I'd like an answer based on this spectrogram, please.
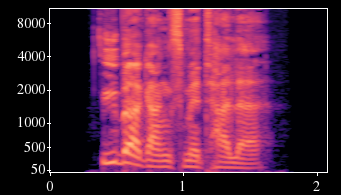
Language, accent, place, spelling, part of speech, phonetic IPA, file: German, Germany, Berlin, Übergangsmetalle, noun, [ˈyːbɐɡaŋsmeˌtalə], De-Übergangsmetalle.ogg
- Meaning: plural of Übergangsmetall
